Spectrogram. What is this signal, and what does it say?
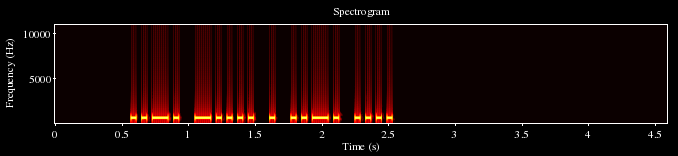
Morse code, heard as a keyed tone, about 30 wpm, 700 Hz. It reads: F6EFH
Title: DXCC-100 Call Signs - 5 Characters - 30wpm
